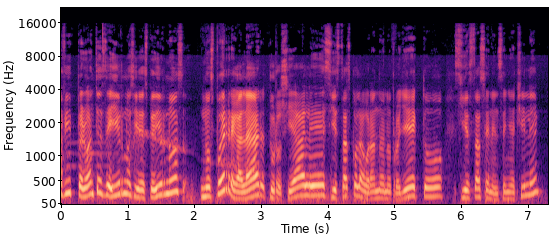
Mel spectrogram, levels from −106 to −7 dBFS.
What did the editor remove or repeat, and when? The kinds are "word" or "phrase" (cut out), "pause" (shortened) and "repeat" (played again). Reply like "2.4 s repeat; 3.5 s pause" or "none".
2.0 s pause; 3.2 s word; 4.9 s word; 5.9 s word; 6.3 s word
